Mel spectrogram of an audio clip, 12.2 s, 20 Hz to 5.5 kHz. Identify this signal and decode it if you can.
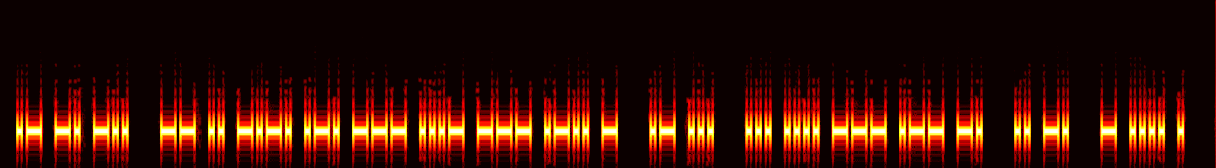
Morse code, heard as a keyed tone, about 25 wpm, 600 Hz. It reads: AND MICROVOLT AS SHOWN IN THE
